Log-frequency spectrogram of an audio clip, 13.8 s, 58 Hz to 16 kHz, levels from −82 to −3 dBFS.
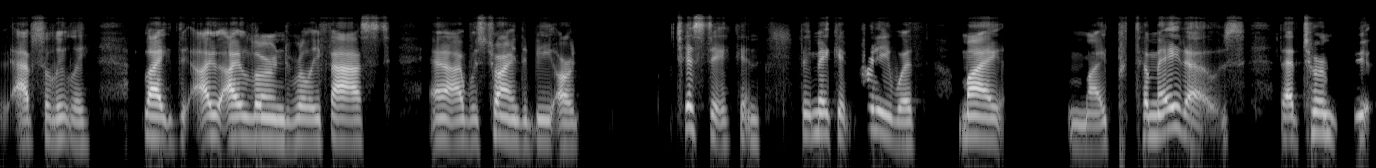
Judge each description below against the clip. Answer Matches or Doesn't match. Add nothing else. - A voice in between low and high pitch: Matches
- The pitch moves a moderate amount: Matches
